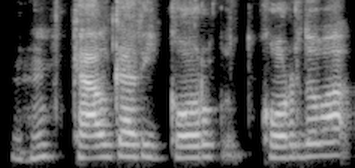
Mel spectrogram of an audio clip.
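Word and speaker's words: Córdoba: letter following said so if you have consonantes or a on you're going to be pronouncing it like like okay for example calgary cordoba cusco we're going to pronounce it cordoba cuzco gracovia cleveland as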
